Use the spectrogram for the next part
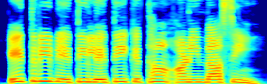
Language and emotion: Sindhi, neutral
